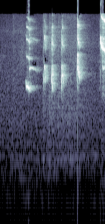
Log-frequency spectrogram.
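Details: Orange-headed thrush singing fast to excite other birds, a clear whistled note followed by four short buzzy chirps and a sharp high upslur.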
